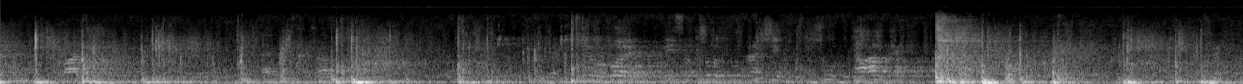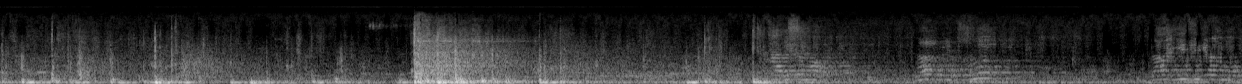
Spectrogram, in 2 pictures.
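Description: A handball bounces and slaps on a hard floor, echoing in a large hall.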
